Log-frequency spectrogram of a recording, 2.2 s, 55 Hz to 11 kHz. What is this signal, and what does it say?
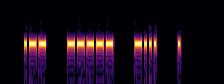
Morse code, heard as a keyed tone, about 47 wpm, spaced as for 28 wpm, 700 Hz. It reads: W0BE
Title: USA Call Signs - 3x Character Spacing - 50wpm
